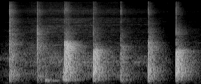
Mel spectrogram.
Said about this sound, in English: Yes! Yes, yes, yes, yes, yes, and yes! Round of applause. Thank you! For Martin.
